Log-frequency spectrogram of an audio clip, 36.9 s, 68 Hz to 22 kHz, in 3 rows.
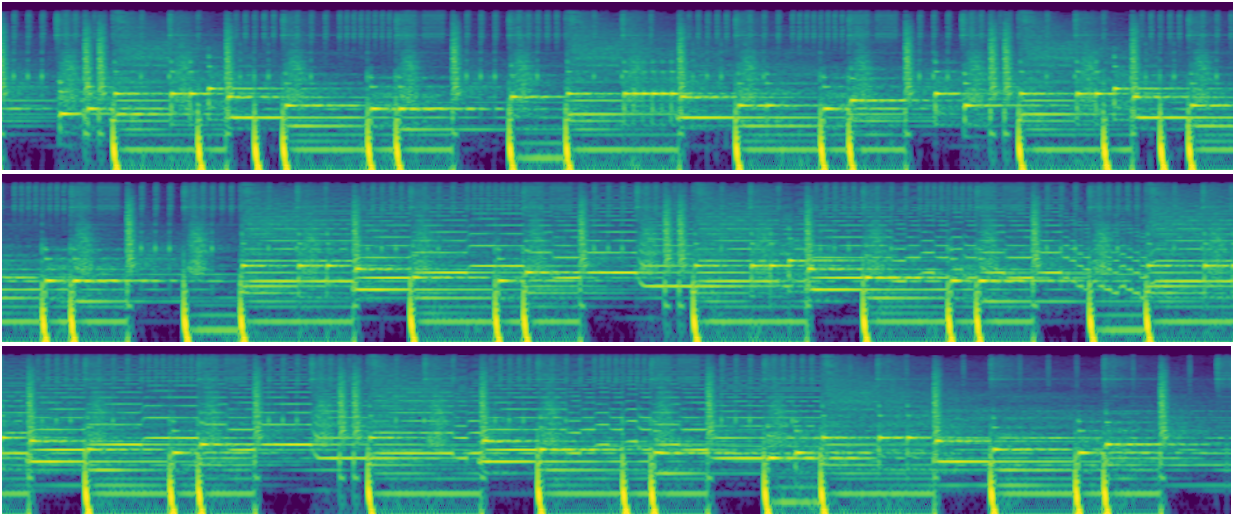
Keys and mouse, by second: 0.2-1.3 drag, 1.3 s, 3.3-4.8 middle drag, 4.0 s, 4.8-8.1 drag, 7.7 KP_0, 9.0 s, 10.0 g, 11.6 r, 12.6 r, 13.8 g, 16.3-17.5 right drag, 17.5 ctrl+p, 22.9-28.1 middle drag, 24.9 a, 28.4-30.1 drag, 32.6 KP_0, 35.1 ctrl+Down, 36.8 p.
